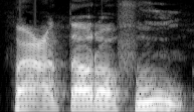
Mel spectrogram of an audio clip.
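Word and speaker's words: فاعترفوا: ফা'তারাফু, এখানে ফা এর সাথে আইনের গলার মাঝখান থেকে উচ্চারণ করতে হবে। ফা ফা, প্রথমে যদি ফা এরকম না হয়ে যায়, ফা বলে আইনে দিব, প্রথমে ফা বলবেন, ফা ফা ফা, এভাবে ফা তারা, তারা তাড়াতাড়ি পড়ব।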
